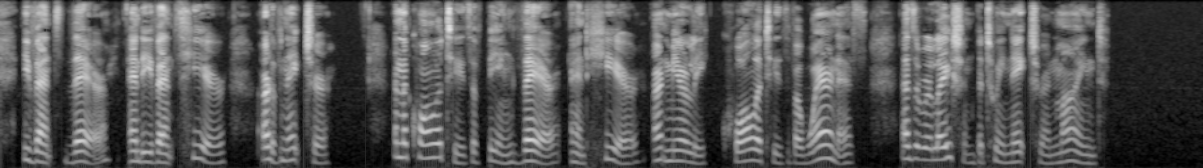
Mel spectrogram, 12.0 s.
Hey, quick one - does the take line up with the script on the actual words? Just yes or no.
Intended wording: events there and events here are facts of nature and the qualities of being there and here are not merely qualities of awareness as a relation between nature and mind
no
